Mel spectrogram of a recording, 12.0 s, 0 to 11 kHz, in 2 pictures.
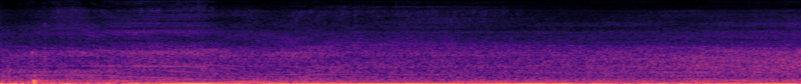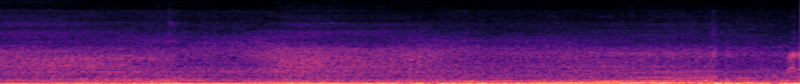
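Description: Ford Fiesta Supercharged's 1.0-litre supercharged Zetec Rocam engine running under way, with road noise, heard from inside the cabin; it gets somewhat louder in the second half.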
